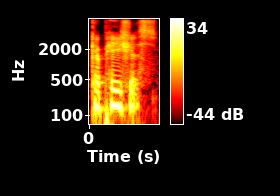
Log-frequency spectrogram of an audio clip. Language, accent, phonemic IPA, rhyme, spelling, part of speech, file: English, US, /kəˈpeɪʃəs/, -eɪʃəs, capacious, adjective, En-us-capacious.ogg
- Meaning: 1. Having a lot of space inside; roomy 2. Capable, able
